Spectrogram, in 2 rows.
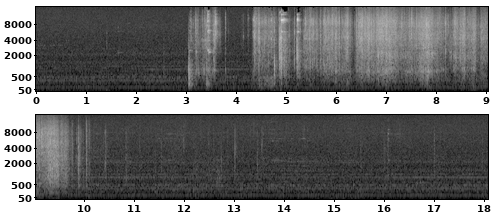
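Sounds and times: packaging crinkling: 3.1 - 10.5.

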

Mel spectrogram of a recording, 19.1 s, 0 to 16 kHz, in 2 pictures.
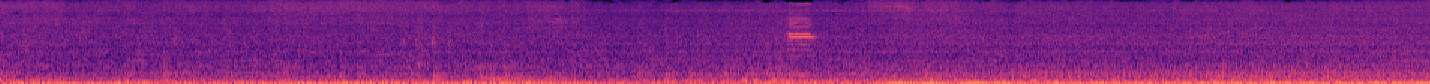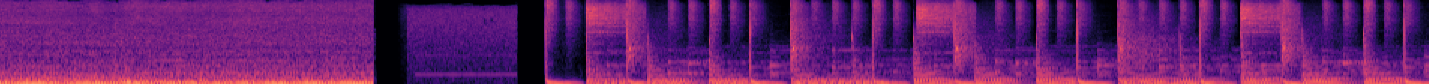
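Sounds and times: excavator diesel engine running: 0.0 - 12.0.

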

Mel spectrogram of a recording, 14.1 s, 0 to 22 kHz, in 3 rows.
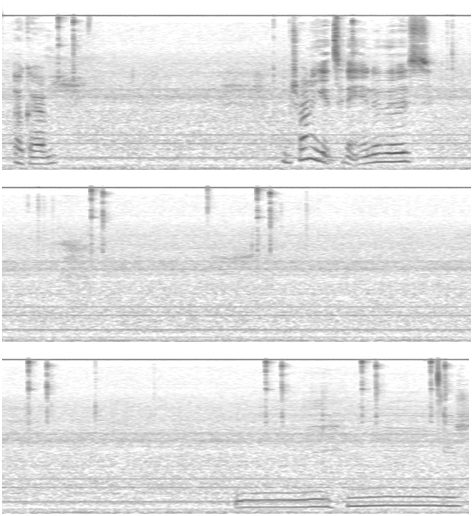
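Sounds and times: room hum: 0.0 - 14.0
computer mouse clicking: 4.4 - 5.8, 6.7 - 7.5, 9.6 - 10.4, 12.0 - 12.3, 12.9 - 13.9.

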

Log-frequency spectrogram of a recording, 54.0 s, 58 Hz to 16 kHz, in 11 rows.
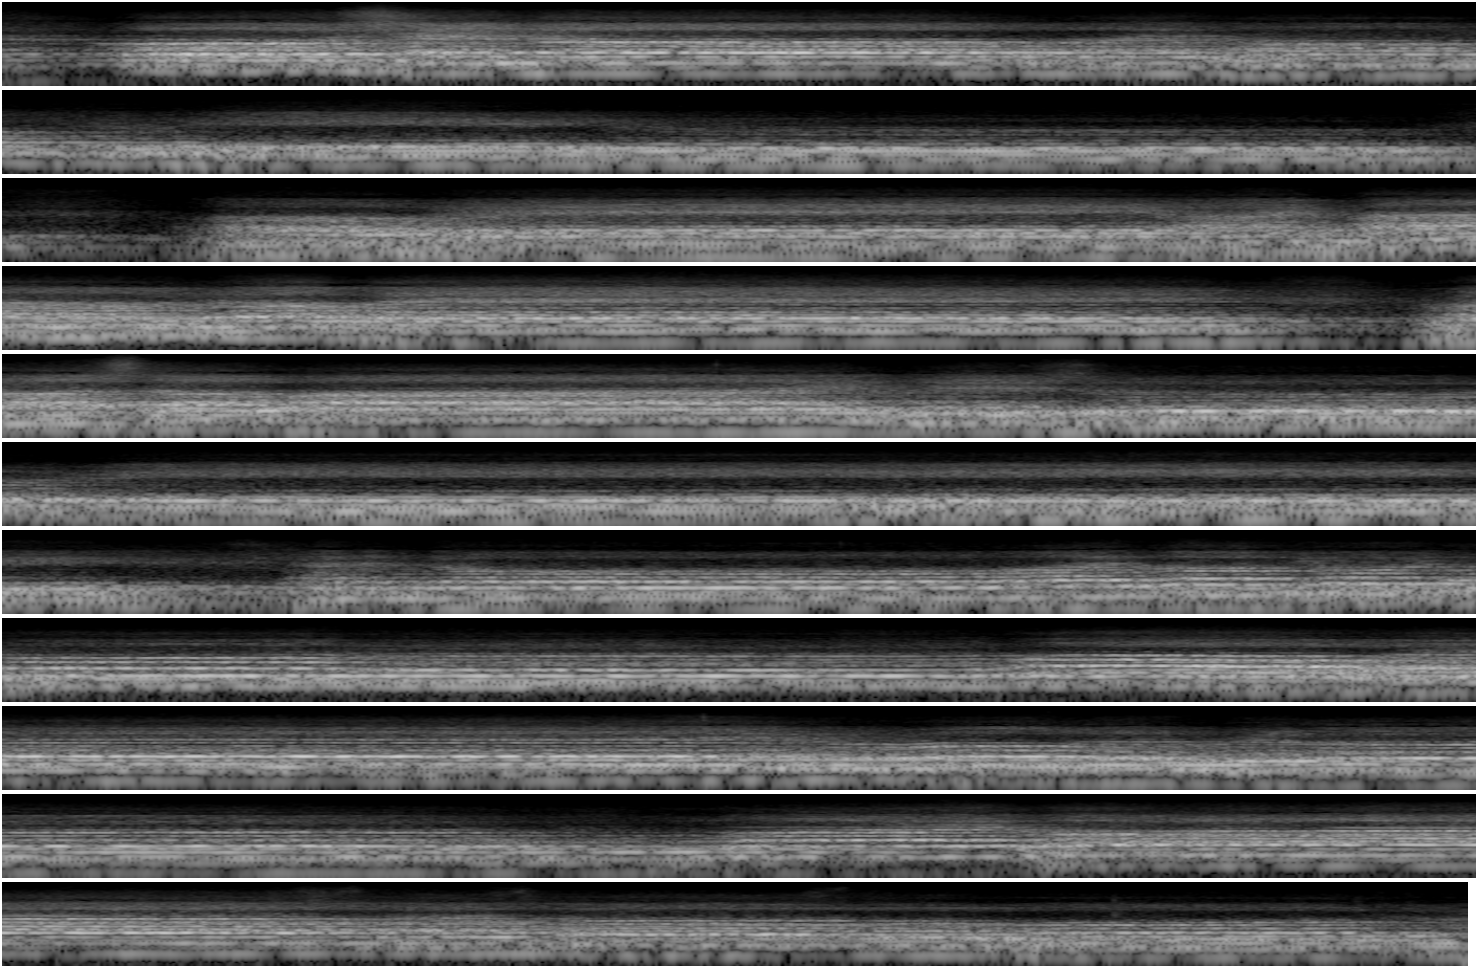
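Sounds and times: choir singing: 0.0 - 54.0.

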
